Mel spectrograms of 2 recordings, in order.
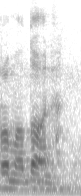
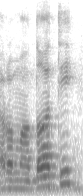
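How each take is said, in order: First: The word ends with the syllable na. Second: The word ends with the syllable ti. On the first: "ataupun Ramadhana" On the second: "jangan dibaca Ramadhati"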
